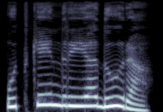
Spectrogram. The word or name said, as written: ಧುರ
